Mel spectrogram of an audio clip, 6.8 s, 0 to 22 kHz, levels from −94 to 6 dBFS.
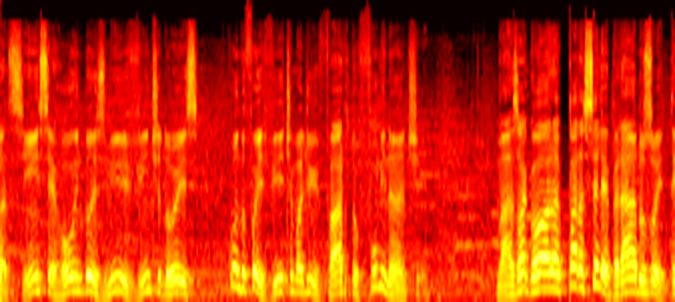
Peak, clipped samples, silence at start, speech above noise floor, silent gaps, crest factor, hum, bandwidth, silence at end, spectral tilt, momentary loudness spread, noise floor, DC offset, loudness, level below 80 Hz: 0 dBFS; under 0.1%; 0 s; 24 dB; none; 14 dB; none; 17 kHz; 0 s; -4 dB/octave; 10 LU; -40 dBFS; under 0.1%; -15 LUFS; -54 dBFS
